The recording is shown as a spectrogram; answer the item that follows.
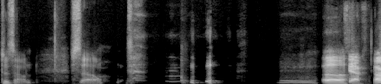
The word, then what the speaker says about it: DAZN: Well, if anything, we all learned something today in the fact that it is pronounced DAZN.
